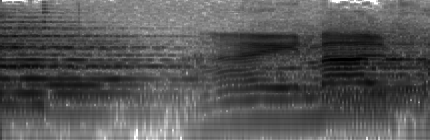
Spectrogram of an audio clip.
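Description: Orchestral music with sustained notes. A held chord fades, then about halfway through new notes swell in with a slight upward slide.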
